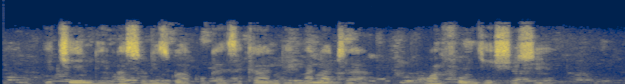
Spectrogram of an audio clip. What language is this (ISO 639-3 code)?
kin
